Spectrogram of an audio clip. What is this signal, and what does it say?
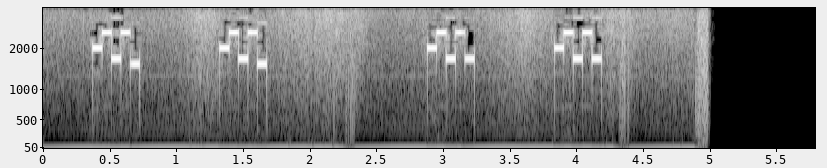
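Five-tone selective call (ZVEI), heard as quick runs of five tones, tones of about 70 ms. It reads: 88665 88665 88666 88666
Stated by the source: ZVEI five-tone selective call received on an SDR.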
